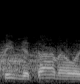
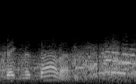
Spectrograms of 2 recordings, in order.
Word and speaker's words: Pignatano: Letters used to come in from people saying it should be pronounced Pignatano, and Joe said he preferred Pignatano.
